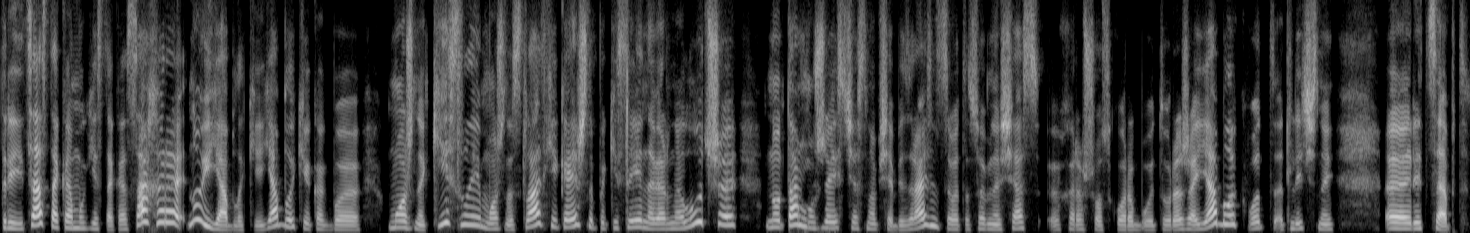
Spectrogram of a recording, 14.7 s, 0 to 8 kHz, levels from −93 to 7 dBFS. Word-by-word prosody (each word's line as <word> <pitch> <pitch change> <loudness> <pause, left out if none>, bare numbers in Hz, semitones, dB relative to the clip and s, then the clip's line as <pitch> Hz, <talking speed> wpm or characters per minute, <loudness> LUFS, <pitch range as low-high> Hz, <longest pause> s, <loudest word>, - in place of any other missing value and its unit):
3 200 -3 0
яйца, 295 - +6
стакан 225 - +1
муки, 185 -2 -9
стакан 160 +1 -5
сахара, 395 - +5
ну 470 +9 -1
и - - +4
яблоки. 145 - 0
Яблоки, 235 - -1
как 160 -4 -9
бы, 150 -1 -3 0.2
можно 205 -7 -1
кислые, 315 - 0
можно 180 -6 -4
сладкие, 250 - +2
конечно 240 0 +2
покислее, 205 +4 -3
наверное, 180 -1 -3
лучше, 315 - +1 0.3
но 230 +1 -2
там 295 -5 +2
уже, 200 +1 -1
если 200 - -3
честно, 190 -2 -3
вообще 165 - -3
без 145 +3 -11
разницы, 255 - 0
вот 160 - -6
особенно 165 0 -6
щас, 195 +4 +1
э, - - -13
хорошо- 160 -3 -7
скоро 150 -2 -5
будет 145 +1 -11
урожай 155 +1 -1
яблок. 325 - +2
Вот 200 +4 -6
отличный 175 -3 -1 0.5
э, 190 -1 +7
рецепт 195 - +2
195 Hz, 165 wpm, -25 LUFS, 165-255 Hz, 0.5 s, э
